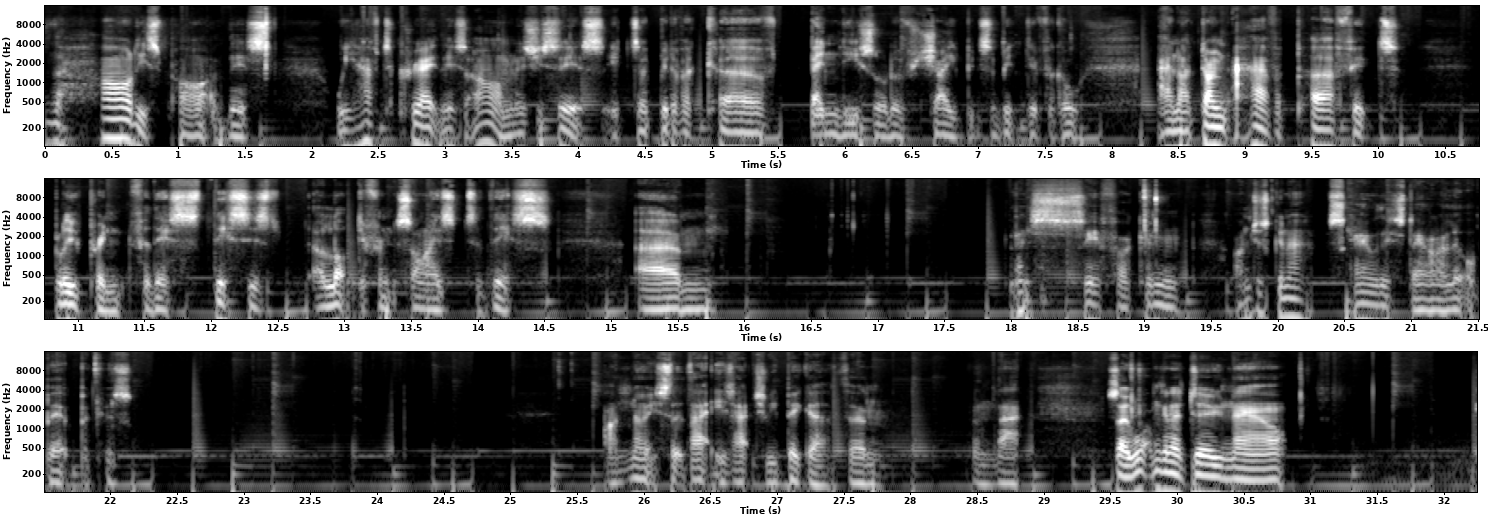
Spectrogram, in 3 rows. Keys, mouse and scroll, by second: 1.6 KP_1, 2.6 scroll up 1, 3.1 scroll down 3, 3.4-3.9 middle drag, 6.0-7.6 middle drag, 15.7-18.1 middle drag, 19.0 KP_3, 19.8 click, 21.9 s, 28.6 scroll down 1, 29.6 KP_1, 30.9 KP_3.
